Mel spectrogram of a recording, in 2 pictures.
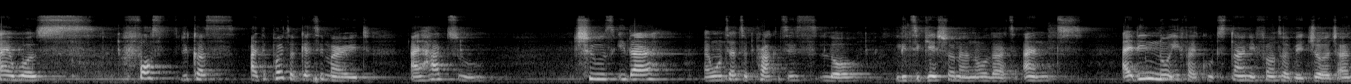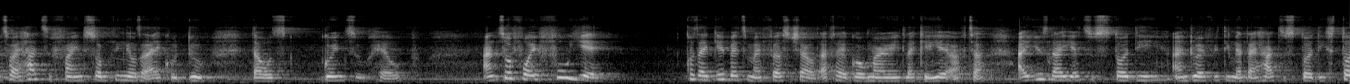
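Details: Adult woman who stammers giving a speech at a stammering awareness event; her stammering worsens when she is nervous; finding: stuttering.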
